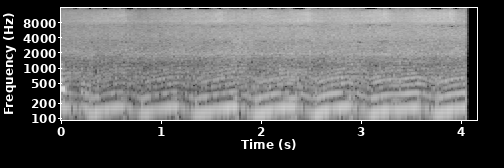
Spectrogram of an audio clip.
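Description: Chainsaw engine running off to one side, its pitch rising and falling in a regular cycle about twice a second.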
